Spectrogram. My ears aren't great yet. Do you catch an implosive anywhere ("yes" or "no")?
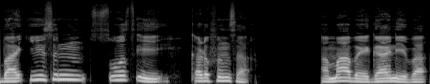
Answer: no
